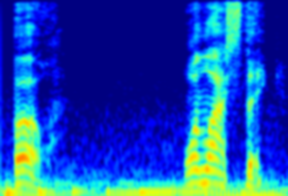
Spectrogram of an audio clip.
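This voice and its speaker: A man's voice: sits high, takes it slowly. An actor voicing a cocky young male knight who is playful, theatrical and hungry for battle, in dramatic game style. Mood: cool, defiant. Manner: taunting, theatrical. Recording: loud music behind the voice.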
